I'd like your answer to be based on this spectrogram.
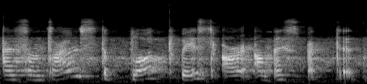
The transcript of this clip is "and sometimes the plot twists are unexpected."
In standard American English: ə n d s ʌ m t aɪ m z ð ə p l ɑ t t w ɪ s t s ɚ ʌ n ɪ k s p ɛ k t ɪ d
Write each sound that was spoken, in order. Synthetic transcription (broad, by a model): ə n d s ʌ m t aɪ m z ð ə b l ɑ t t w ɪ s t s ɚ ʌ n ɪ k s p ɛ k t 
